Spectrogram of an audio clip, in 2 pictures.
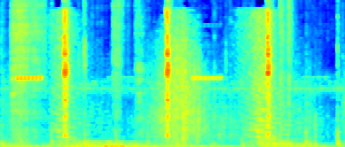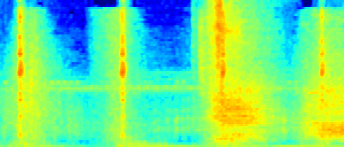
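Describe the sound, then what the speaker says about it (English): Repeated booms and sharp cracks from New Year's fireworks going off at a distance, irregularly spaced, with crackling bursts and a constant hiss between them. "I'm pretty sure they're the sound of fireworks."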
